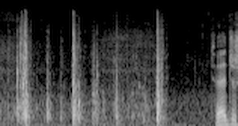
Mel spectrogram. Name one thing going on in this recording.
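Plastic engine parts click and knock as hands handle them.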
